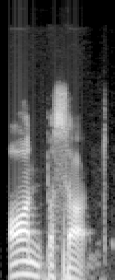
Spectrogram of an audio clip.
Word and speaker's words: en passant: that is what a fiango is first the pronunciation of this term on pant again it is French in origin and it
